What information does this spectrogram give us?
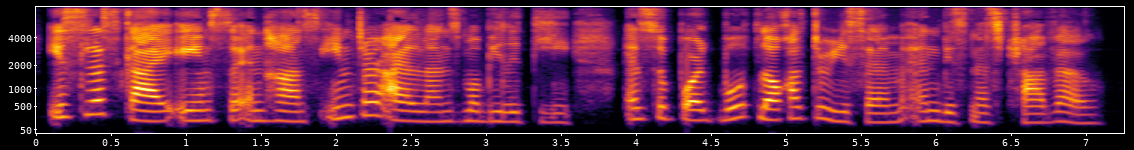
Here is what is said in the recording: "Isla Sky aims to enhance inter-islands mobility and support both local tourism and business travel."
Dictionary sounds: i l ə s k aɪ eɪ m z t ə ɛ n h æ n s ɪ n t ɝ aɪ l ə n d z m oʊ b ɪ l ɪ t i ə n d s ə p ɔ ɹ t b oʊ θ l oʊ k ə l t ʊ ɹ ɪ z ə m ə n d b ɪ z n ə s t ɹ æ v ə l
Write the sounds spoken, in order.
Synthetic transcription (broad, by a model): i l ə s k aɪ eɪ m s t ə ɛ n h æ n s ɪ n t ɝ aɪ l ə n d s m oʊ b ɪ l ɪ t i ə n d s ə p ɔ ɹ t b oʊ t l oʊ k ə l t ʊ ɹ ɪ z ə m ə n d b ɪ s n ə s t ɹ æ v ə l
